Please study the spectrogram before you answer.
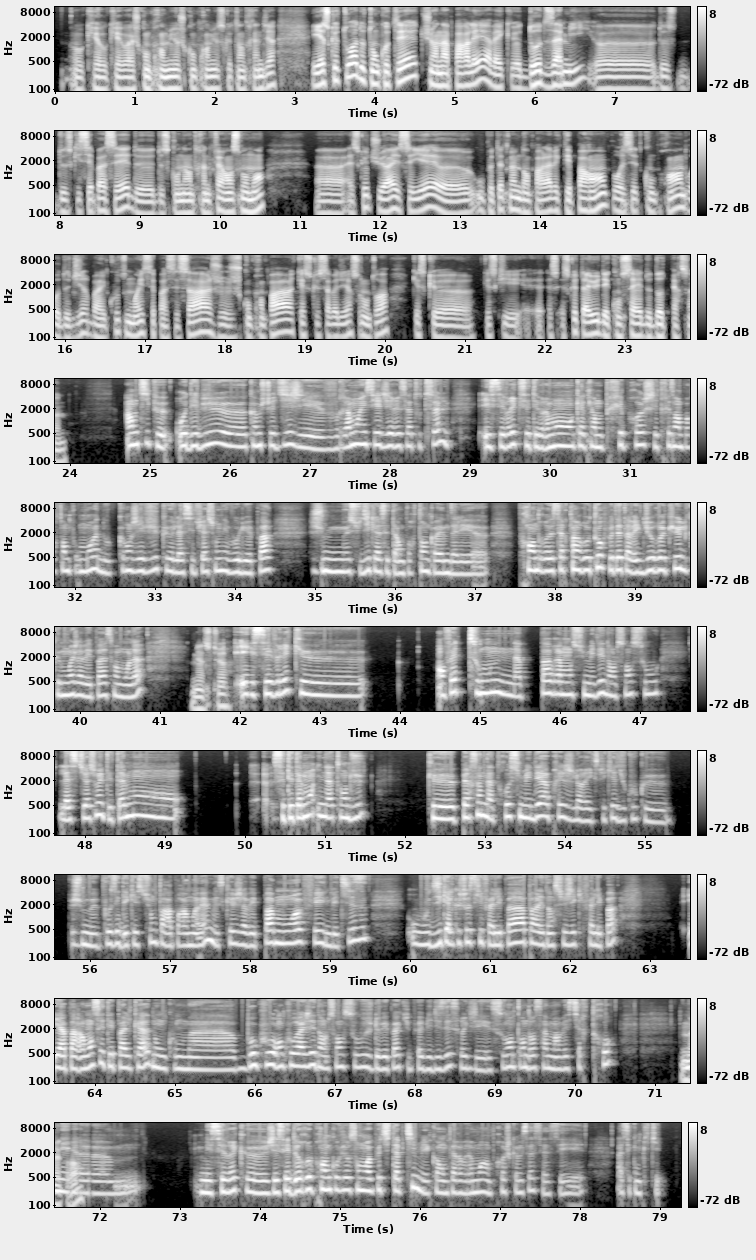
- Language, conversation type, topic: French, advice, Comment puis-je rebondir après un rejet et retrouver rapidement confiance en moi ?
- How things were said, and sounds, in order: background speech; static; distorted speech; tapping; stressed: "moi"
